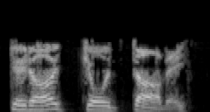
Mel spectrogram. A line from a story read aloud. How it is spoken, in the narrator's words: he rumbled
